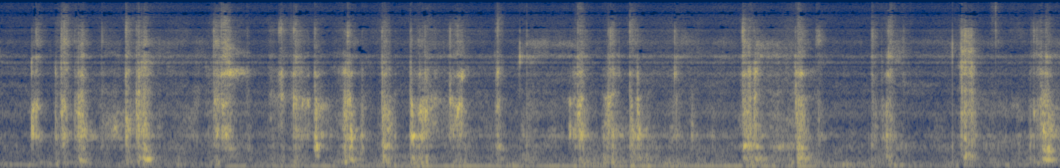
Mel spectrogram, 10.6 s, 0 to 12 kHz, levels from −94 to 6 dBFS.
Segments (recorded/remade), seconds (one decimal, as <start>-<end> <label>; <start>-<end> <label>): 0.0-10.6 remade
